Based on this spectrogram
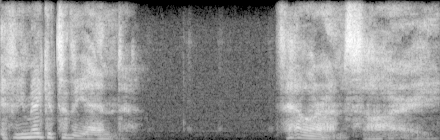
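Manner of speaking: hoarse, rasping voice. Voicing a hooded figure with no flesh on his bones speaking, hoarse voice. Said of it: "he says in a hoarse voice".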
